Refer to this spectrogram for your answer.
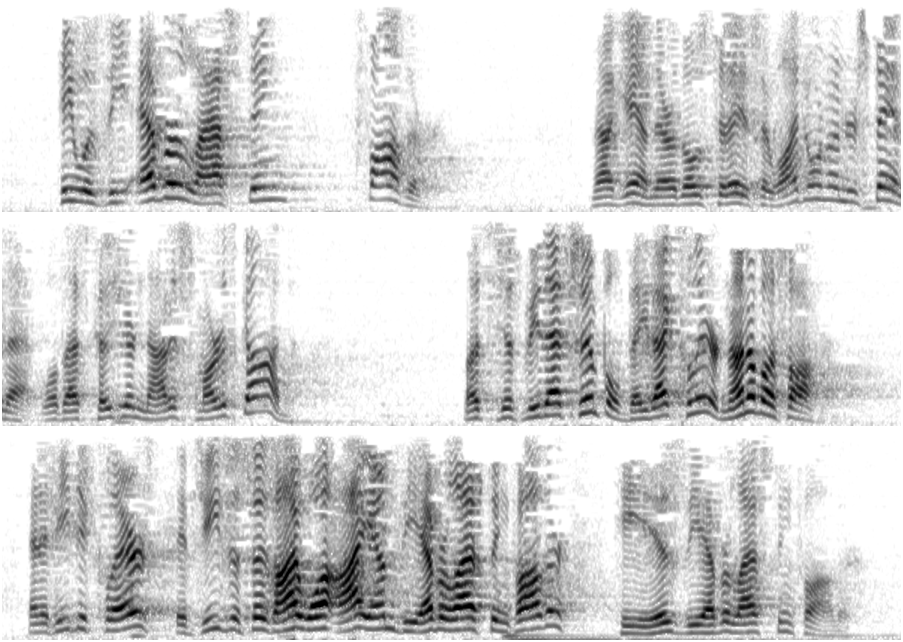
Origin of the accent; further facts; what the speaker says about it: Michigan, United States; I'm from Michigan. And that is a point of contention every November around here.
